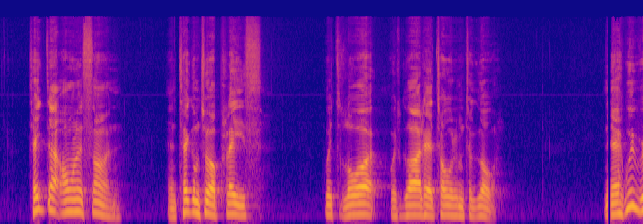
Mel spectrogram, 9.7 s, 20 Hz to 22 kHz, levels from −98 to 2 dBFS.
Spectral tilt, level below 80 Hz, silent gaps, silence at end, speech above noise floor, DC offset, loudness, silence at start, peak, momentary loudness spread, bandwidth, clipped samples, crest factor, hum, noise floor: -5.5 dB/octave; -70 dBFS; none; 0 s; 51 dB; under 0.1%; -23 LUFS; 0.45 s; -4 dBFS; 16 LU; 17 kHz; under 0.1%; 20 dB; none; -74 dBFS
